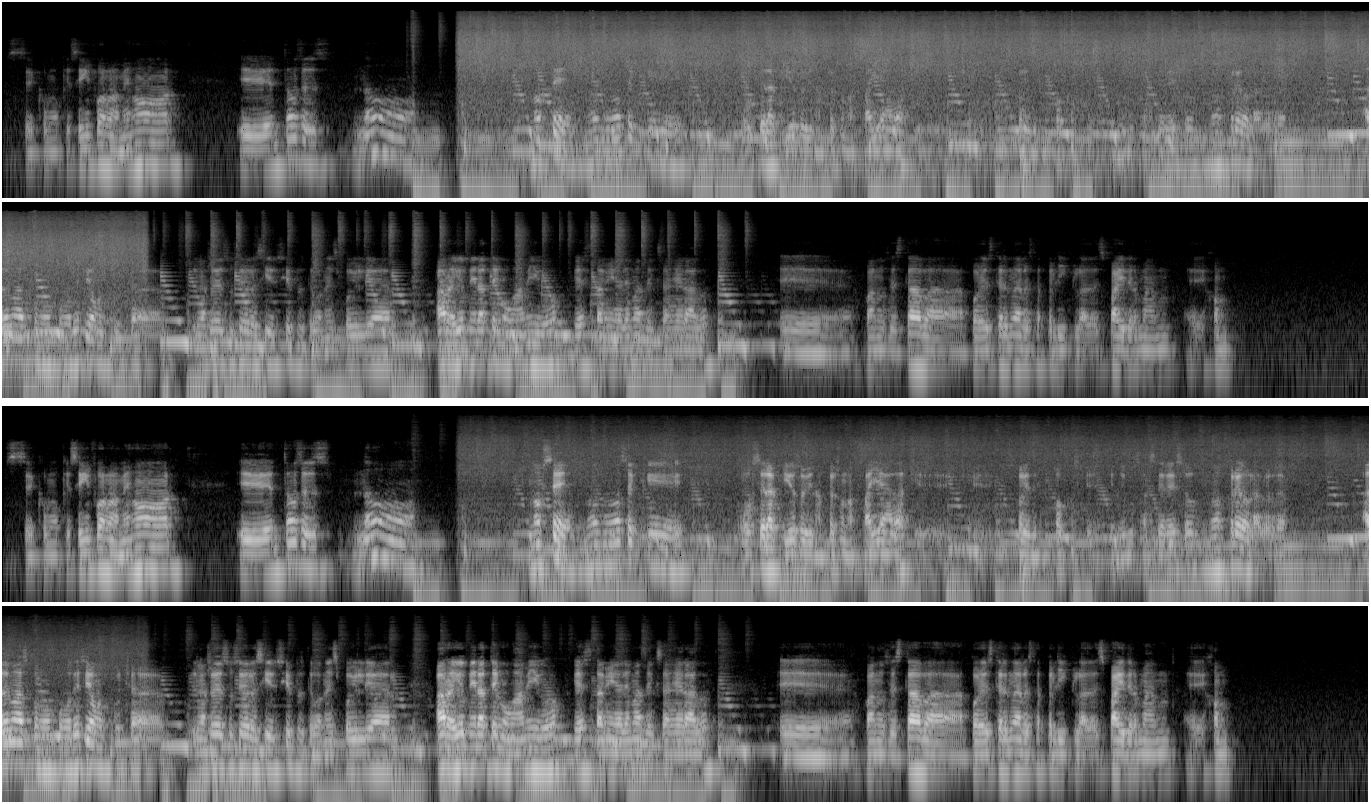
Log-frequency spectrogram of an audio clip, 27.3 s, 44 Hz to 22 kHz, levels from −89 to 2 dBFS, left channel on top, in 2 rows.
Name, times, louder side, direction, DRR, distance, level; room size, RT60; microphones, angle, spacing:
voice 1, 0.0-1.8 2.3-4.2 5.3-6.9 7.4-12.9 13.6-17.7 18.0-20.9 21.4-26.0, right 6 dB, 75° right, 0.4 m, -28 dB
sound 1, 4.1-21.6, left 2 dB, 60° left, 1.2 m, -35 dB
sound 2, 4.5-15.1, left 9 dB, 35° left, 0.4 m, -36 dB
9.3 x 4.2 x 5.8 m
head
